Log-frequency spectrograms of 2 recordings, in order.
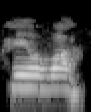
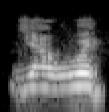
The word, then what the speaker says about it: Jehová: la letra vocal al final A está diciendo Jehová. Algunos dicen en vez de Jehová, Yahweh, por la pronunciación que se tienen, pero esas pronunciaciones son incorrectas.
